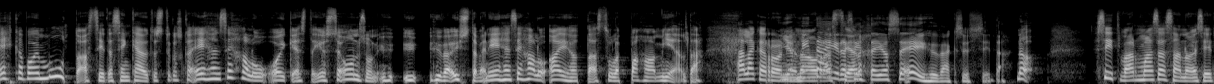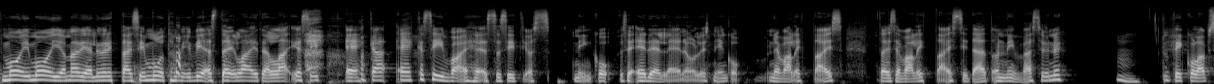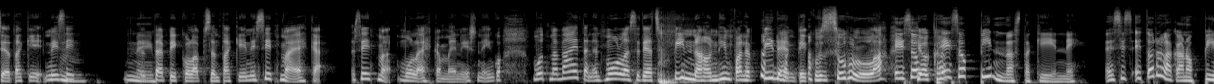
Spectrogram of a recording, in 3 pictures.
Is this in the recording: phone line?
no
